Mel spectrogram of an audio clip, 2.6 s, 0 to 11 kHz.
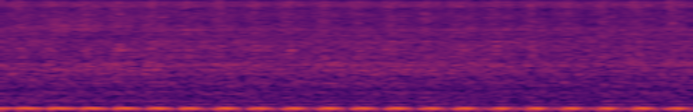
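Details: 1998 Ford Mustang GT 4.6 2V after intake manifold replacement: loud hum after a throttle blip, then the idle hunts and pulses about six times per second in a deep, lumpy beat and barely holds; failing idle air control valve, to be replaced.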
